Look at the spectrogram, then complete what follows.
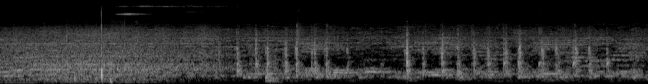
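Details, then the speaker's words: Fiat Palio Fire whose noise seems to come from inside the engine. Sharp, uneven clicks about three times a second sit over a quiet idle. Cause: the water pump shaft bearing; the pump looks new but has a stain at the weep hole, as if its seal had failed. "Barulho no eixo da bomba d'água. É o barulho que que o cliente tá ouvindo aí, né? Aparentemente dentro do motor."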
